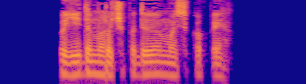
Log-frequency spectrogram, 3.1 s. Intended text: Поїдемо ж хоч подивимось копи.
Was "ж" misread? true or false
true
